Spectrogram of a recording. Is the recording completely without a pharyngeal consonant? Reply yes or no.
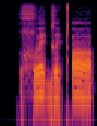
yes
